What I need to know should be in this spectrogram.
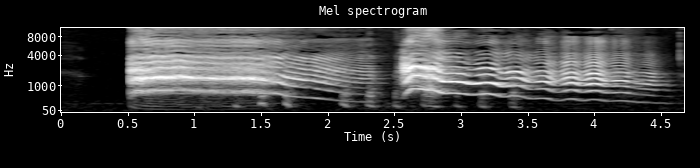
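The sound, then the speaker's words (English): A human voice imitates newborn babies crying, producing two long, high, wailing cries with a wavering pitch, the second rising sharply after a brief break. “And we can tell which kid had the most distinct cry. Like a wailing sound, like,”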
